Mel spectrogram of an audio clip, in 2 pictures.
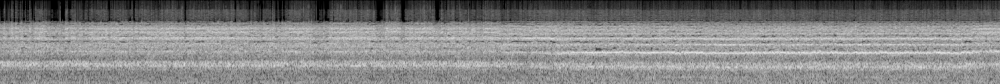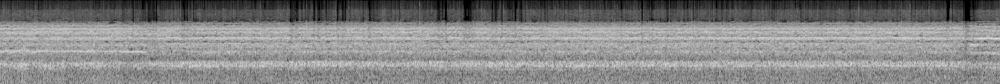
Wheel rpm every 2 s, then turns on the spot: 230, 230, 230, 210, 200, 230, 230, 230, 230, 230.
none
